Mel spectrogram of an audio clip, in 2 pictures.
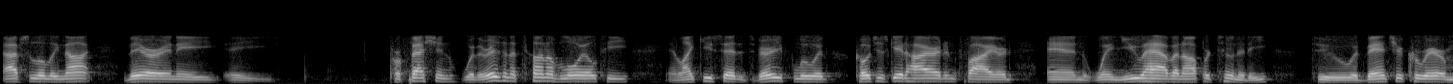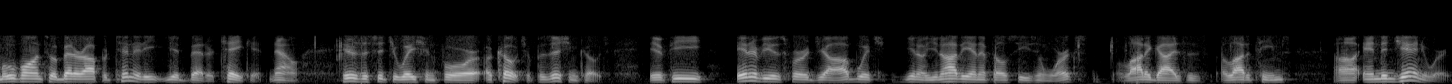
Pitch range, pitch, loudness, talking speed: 110-140 Hz, 125 Hz, -25 LUFS, 180 wpm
